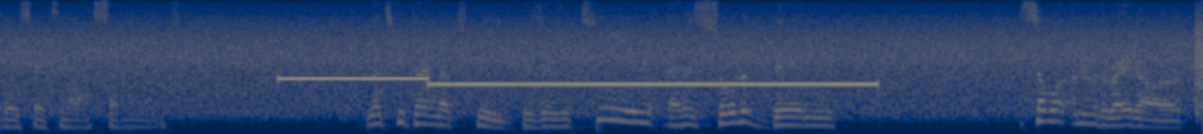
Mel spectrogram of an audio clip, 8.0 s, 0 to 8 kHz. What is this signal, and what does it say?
Two-tone page, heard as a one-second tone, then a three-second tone, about 1290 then 1090 Hz, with radio hiss, a squelch burst at the end and speech in English.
